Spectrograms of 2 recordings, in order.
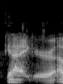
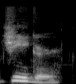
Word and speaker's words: Geiger: Geiger. I was gonna say Jeeger. – Yeah, like a Geiger counter.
